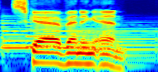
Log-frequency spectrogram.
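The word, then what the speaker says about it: Scheveningen: You arrive in Shaeningan, pronounced Ske Vening Nen, the Hag's bustling seaside resort.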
